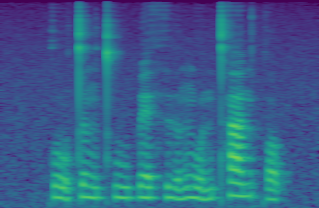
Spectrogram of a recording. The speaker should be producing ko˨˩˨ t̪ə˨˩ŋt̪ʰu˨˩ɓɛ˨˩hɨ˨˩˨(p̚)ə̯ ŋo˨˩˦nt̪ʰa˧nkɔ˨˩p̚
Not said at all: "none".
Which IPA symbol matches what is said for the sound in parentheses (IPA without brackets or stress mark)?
none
